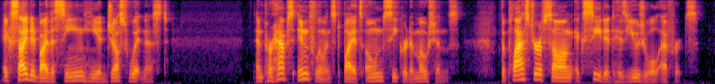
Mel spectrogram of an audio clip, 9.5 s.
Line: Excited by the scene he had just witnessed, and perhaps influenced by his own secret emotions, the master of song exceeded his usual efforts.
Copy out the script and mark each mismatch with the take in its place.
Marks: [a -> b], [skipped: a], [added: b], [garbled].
Excited by the scene he had just witnessed, and perhaps influenced by [his -> its] own secret emotions, the [master -> plaster] of song exceeded his usual efforts.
